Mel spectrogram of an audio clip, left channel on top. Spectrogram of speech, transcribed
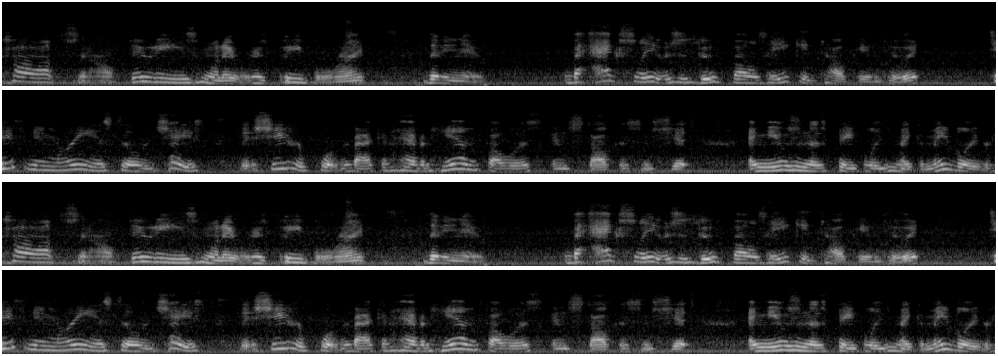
cops and off duties and whatever, his people, right, that he knew. But actually, it was just goofballs he could talk into it. Tiffany Marie is telling Chase that she's reporting back and having him follow us and stalk us and shit and using those people he's making me believe are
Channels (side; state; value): left; quieter; 3.0 dB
